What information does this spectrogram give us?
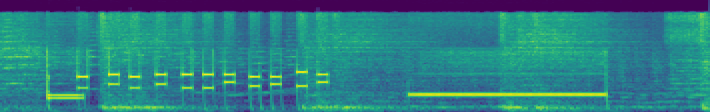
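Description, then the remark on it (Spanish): A quick run of about a dozen two-tone keypad beeps as a phone number is dialed to call a man, followed by a single steady, sustained tone lasting around two seconds. No voices. “Vamos a marcarle a Ezequiel y a ver qué descubrimos.”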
